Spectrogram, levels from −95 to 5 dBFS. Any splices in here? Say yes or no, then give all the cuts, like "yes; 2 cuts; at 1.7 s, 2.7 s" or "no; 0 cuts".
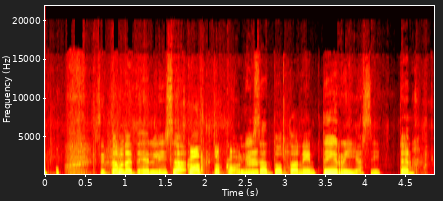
yes; 1 cut; at 1.0 s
